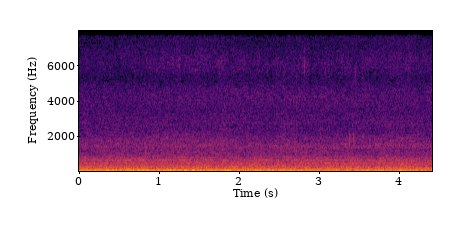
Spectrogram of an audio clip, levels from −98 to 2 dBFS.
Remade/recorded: recorded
